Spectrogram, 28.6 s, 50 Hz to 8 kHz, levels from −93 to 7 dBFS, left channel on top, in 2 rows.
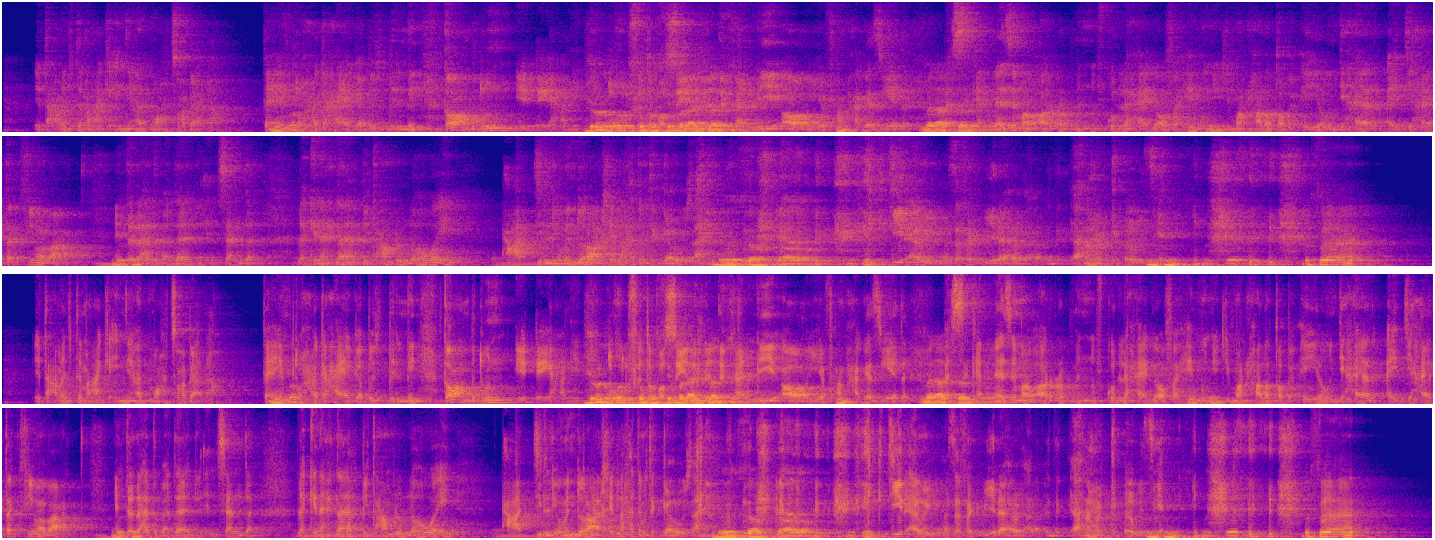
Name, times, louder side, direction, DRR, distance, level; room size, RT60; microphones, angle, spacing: voice 1, 0.3-2.2 2.6-22.3 22.6-25.9 26.4-27.8, right 3 dB, 50° right, 7 dB, 1.0 m, -27 dB
voice 2, 2.6-3.1 5.8-7.5 8.3-8.5 9.2-10.0 11.8-12.2 15.4-15.7 21.4-22.5 22.8-23.1 24.8-24.9 25.1-25.3 25.7-26.8 27.3-27.8, right 2 dB, 25° right, 7 dB, 0.3 m, -21 dB
sound 1, 15.2-16.2 17.2-18.2 19.2-20.2 21.2-22.2, right 1 dB, 50° left, 3.7 m, -39 dB
9.3 x 7.5 x 6.2 m, 1.5 s
head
